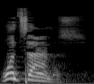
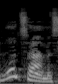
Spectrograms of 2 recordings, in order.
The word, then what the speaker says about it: Onesimus: He said, Onesimus. He said, no. He said, at Duke, we use the correct pronunciation. And he said, you need to understand that his name is Onesimus.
